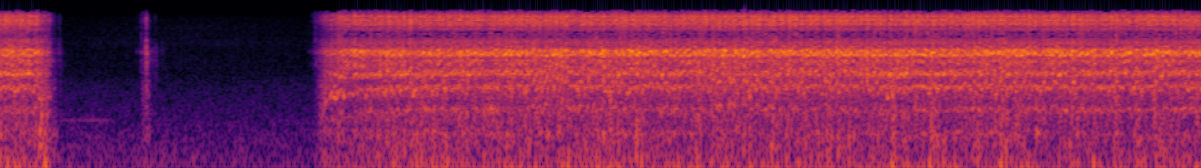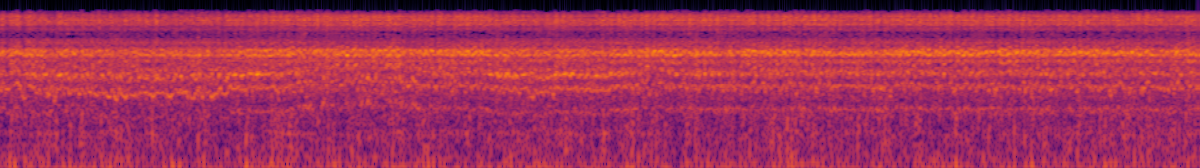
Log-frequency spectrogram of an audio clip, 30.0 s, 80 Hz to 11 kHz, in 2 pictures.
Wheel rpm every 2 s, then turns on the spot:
0, 40, 110, 110, 110, 120, 120, 110, 110, 110, 110, 110, 110, 120, 120.
none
